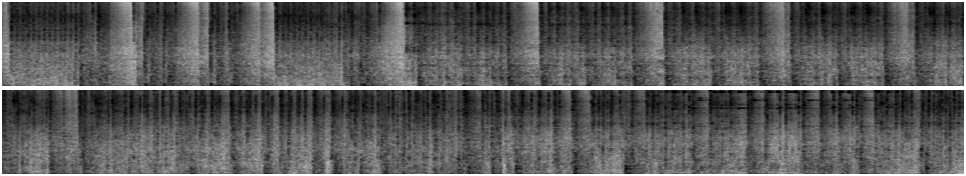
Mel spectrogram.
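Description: Several manual typewriters typed together as an ensemble: a dense, rapid clatter of keys and typebars. Short pauses break it in the first half, and from about halfway it runs without a break.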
